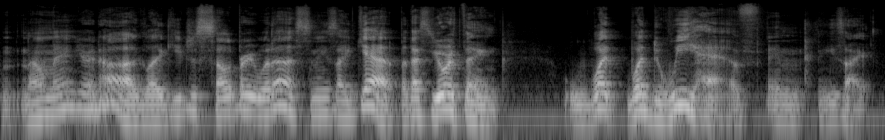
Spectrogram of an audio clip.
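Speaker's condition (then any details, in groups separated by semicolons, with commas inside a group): No condition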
